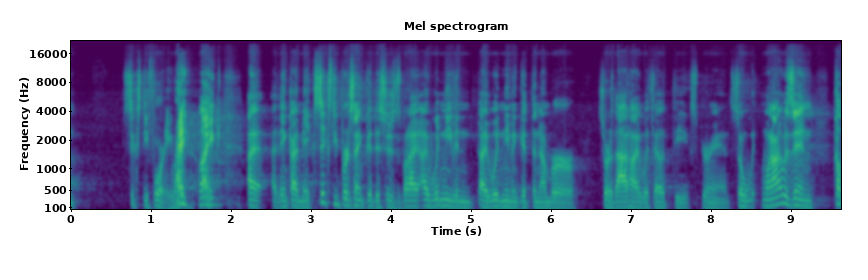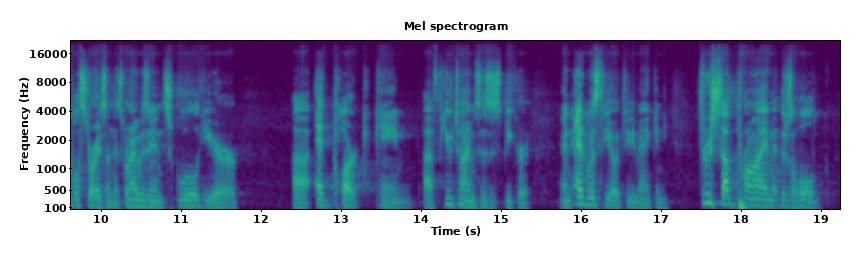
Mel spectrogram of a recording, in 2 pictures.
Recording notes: recorded at the Desjardins Entrepreneurship Speaker Series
